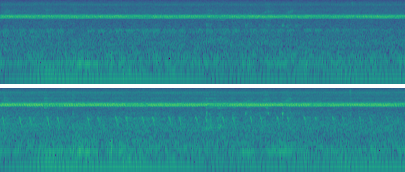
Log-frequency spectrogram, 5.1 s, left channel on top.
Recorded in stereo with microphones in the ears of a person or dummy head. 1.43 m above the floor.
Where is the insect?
50° right (ahead or behind), 2.5 m.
